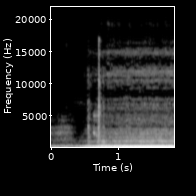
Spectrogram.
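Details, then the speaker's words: 2004 BMW 330Ci E46 after fuel pump assembly replacement, started on jump leads because the battery was flat: starter turns, engine catches and revs, then settles into a strong, even run; fuel delivery restored. "Oh, she's fired, running away. Battery was flat, so I needed to give it a jump."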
